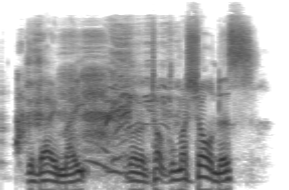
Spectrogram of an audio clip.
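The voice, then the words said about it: Bad put-on Australian accent. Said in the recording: “That was awful... How did you go from Australian accent to like England?”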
